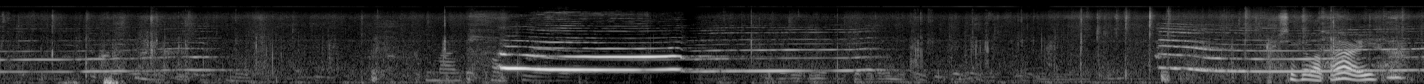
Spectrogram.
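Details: Indri lemurs calling in Andasibe-Mantadia National Park, Madagascar, in 2016: long, level, horn-like wails throughout, peaking in a very loud held note around five to seven seconds, with people talking near the end.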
